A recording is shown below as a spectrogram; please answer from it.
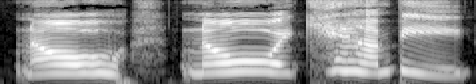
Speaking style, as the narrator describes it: cried Paul

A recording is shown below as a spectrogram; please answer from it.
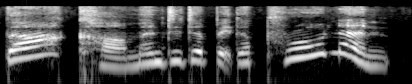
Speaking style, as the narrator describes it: cried Dickon

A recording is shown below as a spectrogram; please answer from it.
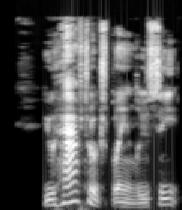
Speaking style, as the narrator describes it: repeated in a trembling voice

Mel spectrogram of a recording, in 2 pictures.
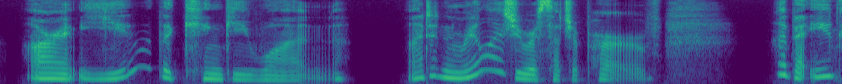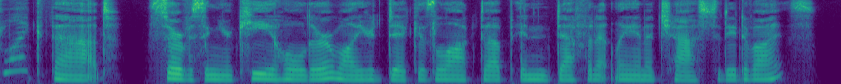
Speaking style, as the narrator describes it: In a teasing tone, she responded

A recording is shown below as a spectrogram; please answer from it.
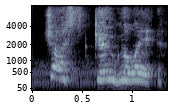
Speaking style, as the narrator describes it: spat out

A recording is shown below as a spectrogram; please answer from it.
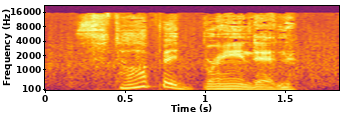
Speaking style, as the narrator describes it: pleaded

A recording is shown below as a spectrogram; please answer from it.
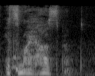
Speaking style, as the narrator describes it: she whispered

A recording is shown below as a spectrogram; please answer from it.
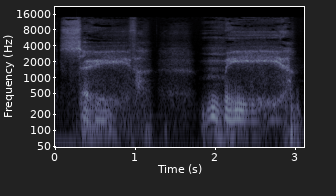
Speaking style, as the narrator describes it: he growled lowly, hardly audible

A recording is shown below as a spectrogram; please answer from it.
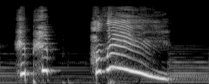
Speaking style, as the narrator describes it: They cried

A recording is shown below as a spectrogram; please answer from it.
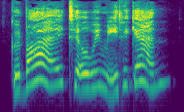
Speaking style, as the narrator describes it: she said as cheerfully as she could

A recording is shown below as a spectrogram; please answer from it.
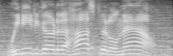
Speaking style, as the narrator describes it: I yelled up to Brianna

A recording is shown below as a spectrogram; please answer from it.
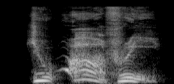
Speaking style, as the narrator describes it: he cried

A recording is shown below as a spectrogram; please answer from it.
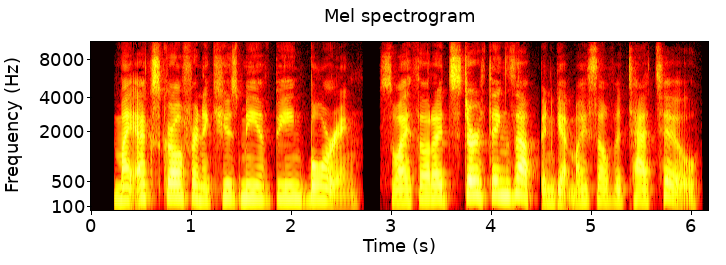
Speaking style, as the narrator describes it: Finn laughed and told her

